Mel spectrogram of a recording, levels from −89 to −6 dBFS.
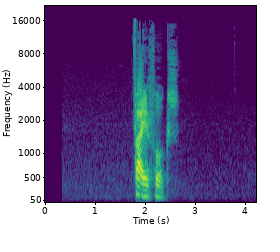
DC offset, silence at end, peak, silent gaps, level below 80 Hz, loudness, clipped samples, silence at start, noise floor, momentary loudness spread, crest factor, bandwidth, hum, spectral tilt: under 0.1%; 1.6 s; 0 dBFS; none; -66 dBFS; -17 LUFS; under 0.1%; 1.75 s; -67 dBFS; 23 LU; 22 dB; 16.5 kHz; none; -3.5 dB/octave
